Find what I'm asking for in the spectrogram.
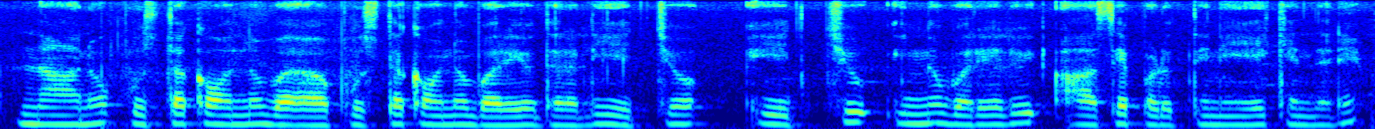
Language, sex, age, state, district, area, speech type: Kannada, male, 18-30, Karnataka, Tumkur, rural, spontaneous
